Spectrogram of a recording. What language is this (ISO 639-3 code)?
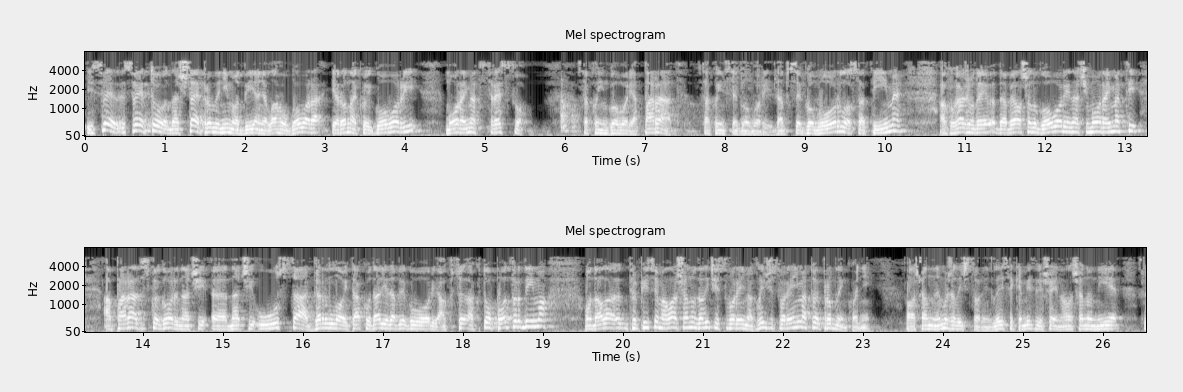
hrv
